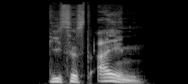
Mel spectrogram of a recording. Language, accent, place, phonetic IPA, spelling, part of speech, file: German, Germany, Berlin, [ˌɡiːsəst ˈaɪ̯n], gießest ein, verb, De-gießest ein.ogg
- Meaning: second-person singular subjunctive I of eingießen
